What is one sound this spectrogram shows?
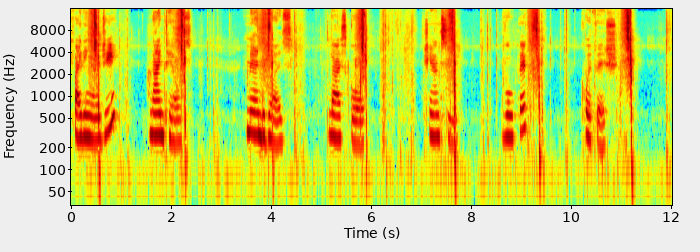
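Trading cards slide against each other in a hand.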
